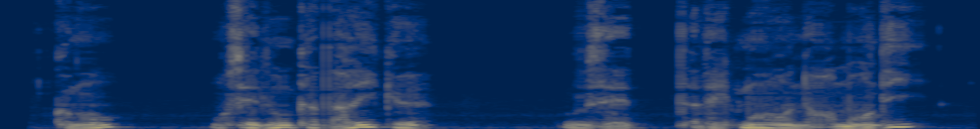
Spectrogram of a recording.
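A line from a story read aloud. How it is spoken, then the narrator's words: Stammering. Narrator (French): Saphir se borna à balbutier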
